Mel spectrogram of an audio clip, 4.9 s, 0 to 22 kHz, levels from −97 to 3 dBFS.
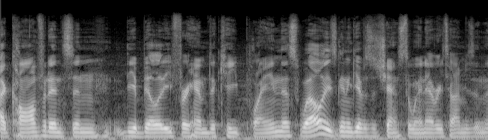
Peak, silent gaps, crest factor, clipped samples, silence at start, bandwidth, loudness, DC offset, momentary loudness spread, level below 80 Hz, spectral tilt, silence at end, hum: -2 dBFS; none; 16 dB; under 0.1%; 0 s; 14 kHz; -19 LUFS; under 0.1%; 8 LU; -38 dBFS; -6 dB/octave; 0 s; none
